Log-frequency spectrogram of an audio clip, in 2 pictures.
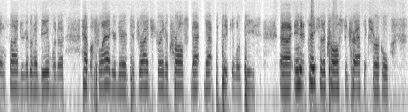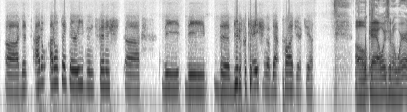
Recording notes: including a lot of phone calls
